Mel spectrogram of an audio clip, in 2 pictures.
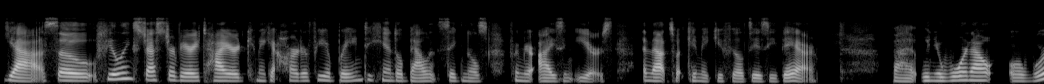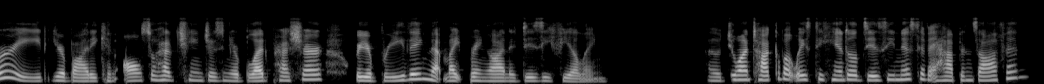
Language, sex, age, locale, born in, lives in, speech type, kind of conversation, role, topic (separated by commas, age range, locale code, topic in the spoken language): English, female, 55-59, en-US, United States, United States, read, expert-assistant, expert, Why does spinning cause dizziness?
